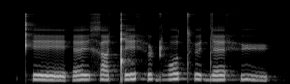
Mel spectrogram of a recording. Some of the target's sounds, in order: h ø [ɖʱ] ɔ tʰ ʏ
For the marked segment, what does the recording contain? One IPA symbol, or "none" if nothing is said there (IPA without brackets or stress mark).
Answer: ɖʱ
